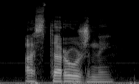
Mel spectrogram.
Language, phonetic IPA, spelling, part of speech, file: Russian, [ɐstɐˈroʐnɨj], осторожный, adjective, Ru-осторожный.ogg
- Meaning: cautious, careful, wary, prudent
